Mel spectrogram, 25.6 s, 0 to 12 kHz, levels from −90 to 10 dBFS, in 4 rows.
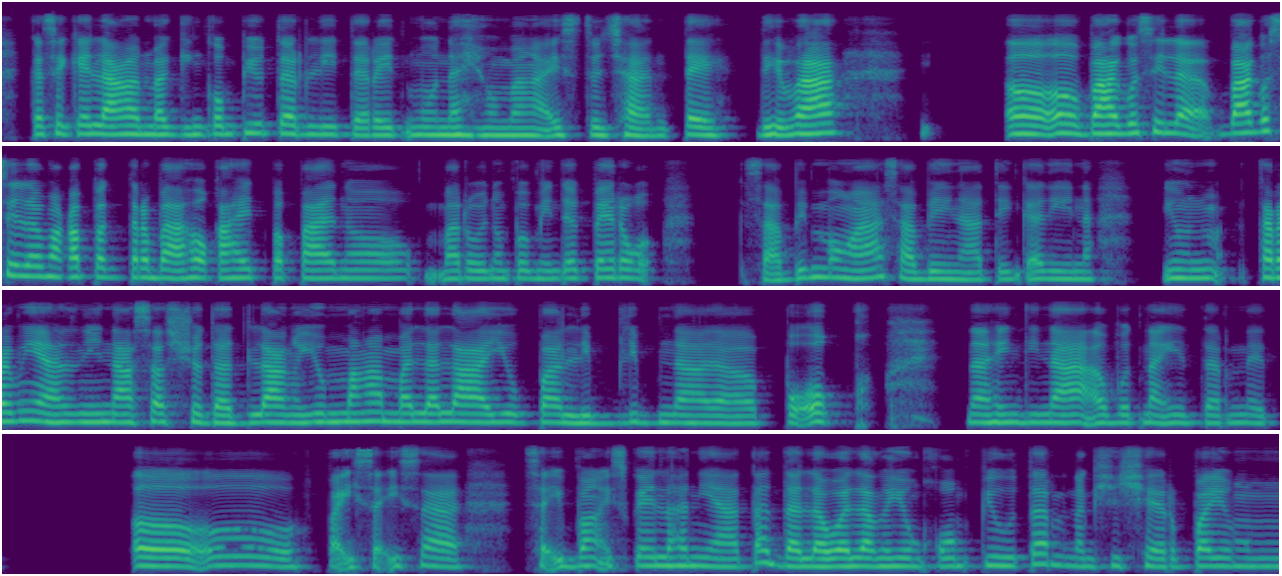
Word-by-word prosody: kasi 200 +2 0
kailangan 200 0 +4
maging 190 0 0
computer 215 0 0
literate 185 -2 -1
muna 185 0 +2
yung 175 0 0
mga 175 -3 +1
estudyante, 180 0 0
'di 185 +1 +2
ba? 215 +3 +8 0.8
Oo, 210 +1 +6
bago 215 +1 +7
sila, 230 -2 +1
bago 230 +6 +6
sila 265 -3 0
makapagtrabaho 215 -3 +2
kahit 205 +1 0
papaano 200 -1 -2
marunong 190 0 -4
pumindot, 195 +1 -4
pero 210 -1 -2 0.4
sabi 165 +6 -4
mo 220 -2 -2
nga, 200 +3 +1
sabi 180 -3 -2
natin 170 +1 -6
kanina, 185 -1 -3 0.4
yung 205 0 -2
karamihan 220 -2 +2
yung 200 0 0
nasa 195 +1 +1
siyudad 195 -3 -1
lang, 195 -1 +3
yung 205 +1 -1
mga 215 +1 0
malalayo 205 -1 +1
pa 195 -1 0
liblib 180 +2 -4
na 180 -2 -2 0.2
pook 205 +2 -2 0.5
na 195 0 +1
hindi 195 0 -2
naaabot 190 -1 0
ng 190 -2 -2
internet 185 -1 -7 0.7
oo, 200 -1 +1
paisa-isa 190 +1 -3 0.3
sa - - -7
ibang 195 +4 -2
eskuwelahan 210 0 -1
yata 190 -2 -3
dalawa 195 -2 +3
lang 195 -1 +2
yung 195 - -3
computer 205 +4 -3
nag-she-share 200 -2 -5
pa 205 - 0
yung 200 0 -5
195 Hz, 140 wpm, -23 LUFS, 185-210 Hz, 0.8 s, ba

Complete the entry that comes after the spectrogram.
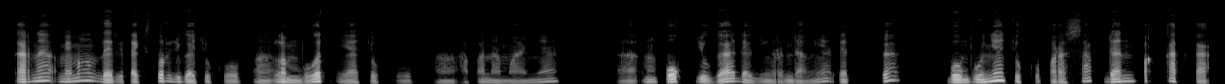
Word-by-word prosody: Karena 150 +9 +3
memang 160 +7 -1
dari 100 -2 +3
tekstur 140 +9 0
juga 105 -5 +1
cukup, 95 -1 -9
eee, 90 -2 -6
lembut 105 +4 +4 0.2
ya, 95 -1 -5
cukup, 90 -1 -14 0.2
eee, 85 -2 -13
apa 100 +2 -14
namanya, 95 +8 -9 0.6
eee, 90 0 -10
empuk 110 +3 +5
juga 105 +6 +3
daging 95 -2 -4
rendangnya 90 +8 -8
dan 105 - -1 0.3
juga 155 +3 +1 0.6
bumbunya 110 - +6
cukup 115 - -8
meresap 95 - -3
dan 130 +7 +1
pekat, - - -3 0.2
Kak. - - -1
100 Hz, 125 wpm, -26 LUFS, 95-125 Hz, 0.6 s, bumbunya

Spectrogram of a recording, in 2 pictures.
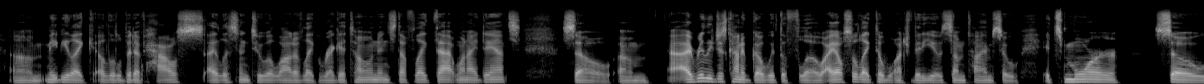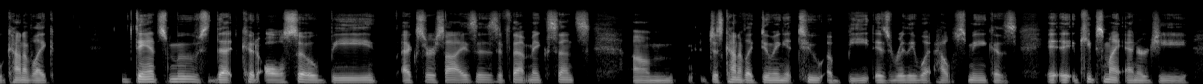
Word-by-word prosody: um, - - -8
maybe, 105 0 -3
like, 95 -2 -3
a 100 - -4
little 100 0 -7
bit 105 - -4
of 95 - -3
house. 100 +2 +4
I 105 - -2
listen 100 0 -2
to 100 -1 -3
a - - -4
lot 95 0 -4
of, 100 - -5
like, 95 -2 -5
reggaeton 105 +3 -5
and 105 0 -5
stuff 110 -1 -3
like 110 -2 -4
that 110 0 +1
when 105 0 -5
I 105 -1 -3
dance. 110 +1 -1 0.4
So, 85 -3 +4
um, 90 0 -8 0.2
I - - +4
really 145 +4 +2
just 130 -1 +2
kind 120 -3 +2
of 105 - -6
go 105 - 0
with 100 +1 -6
the 95 - -5
flow. 95 -1 -5
I - - +4
also 110 +2 +3
like 110 -3 0
to 105 - -2
watch 100 -3 -6
videos 95 -1 -5
sometimes, 95 0 0
so 90 -3 -1 0.3
it's - - +4
more 115 -3 -1 0.3
so 100 -3 +5
kind 105 -2 0
of, 100 - -3
like, 95 -2 -3 0.8
dance 125 -2 +7
moves 125 -3 +2
that - - +1
could - - -2
also 105 0 +5
be 100 0 -4 0.2
exercises 105 0 0
if - - -8
that 110 -1 -1
makes 105 -1 +1
sense. 110 -2 0 0.4
Um, 90 0 -6 0.4
just - - +3
kind 110 - +1
of, 105 - -3
like, 95 -4 -3
doing 100 -2 -2
it 95 - -6
to 100 -3 +2
a 95 - -5
beat 90 +3 -8
is 95 -2 +1
really 100 +1 -5
what 100 0 -7
helps 100 -2 -2
me, 100 -2 -5
'cause 90 -4 -1 0.3
i - - +3
it - - -2
keeps - - +9
my - - +1
energy, 90 -3 -5
100 Hz, 200 wpm, -26 LUFS, 95-110 Hz, 0.8 s, keeps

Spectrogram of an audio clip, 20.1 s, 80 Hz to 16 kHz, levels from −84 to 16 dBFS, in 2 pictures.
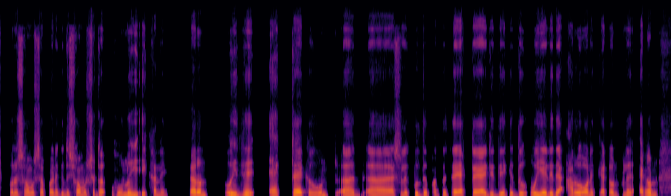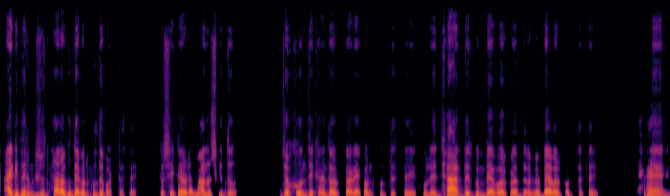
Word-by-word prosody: কোনো 120 - -1
সমস্যা 115 -1 -2
পড়ে 95 - 0
না। 105 - -3
কিন্তু 150 +4 -5
সমস্যাটা 155 +2 -1 0.2
হলোই 170 +7 +2 0.2
এখানে। 95 -3 -6 0.4
কারণ 160 +4 +7 0.4
ওই 200 - +7
যে 185 - +5 0.4
একটা 155 +4 -3
অ্যাকাউন্ট 140 - +1 0.3
আদ 105 -1 0 0.2
আ - - +2 0.3
আসলে 115 +2 -5
খুলতে 130 +1 0
পারতেছে। 125 0 -6
একটাই 125 +1 +2
আইডি 115 0 0
দিয়ে - - 0
কিন্তু 135 -1 -1 0.2
ওই 150 - +5
আইডি 145 0 +3
দিয়ে - - +2
আরো 150 +2 +3
অনেক 120 -2 -3
অ্যাকাউন্ট 125 0 -2
খুলে, 195 +5 -2
অ্যাকাউন্ট 200 +1 +2 0.3
আইডি 175 - +6
ভেরিফিকেশন 185 +1 -2
ছাড়াও 170 +2 +6
কিন্তু 185 -3 0
অ্যাকউন্ট 135 -3 0
খুলতে - - -1
পারতেছে। - - -12 0.4
তো - - -6
সে - - -3
কারণে 145 +3 +3
মানুষ 125 +2 0
কিন্তু - - -6 0.8
যখন 140 +5 +1
যেখানে 115 +1 -2
দরকার 105 0 0
অ্যাকাউন্ট 100 0 -3
খুলতেছে। 95 -1 -11 0.2
খুলে 95 0 -5 0.2
যার 110 - +7
যেরকম 105 -1 -1
ব্যবহার 95 0 +2
করার 100 -1 -1
দরকার 95 +1 -3
ব্যবহার 100 -1 +4
করতেছে। - - -9 0.8
হ্যাঁ। 100 -4 +1
120 Hz, 165 wpm, -24 LUFS, 105-155 Hz, 0.8 s, কারণ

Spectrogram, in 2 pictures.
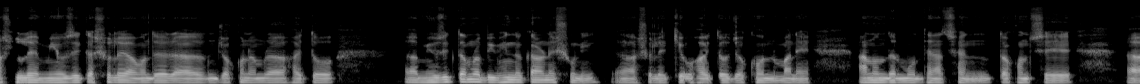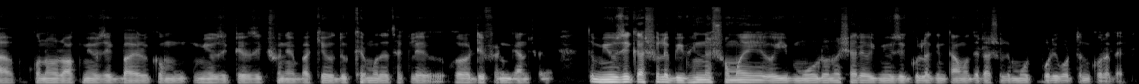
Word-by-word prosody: আসলে 105 -1 +1 0.2
মিউজিক 95 +1 +2
আসলে 105 +1 -1
আমাদের 95 +1 +1 0.2
আ - - +2 0.4
যখন 95 +2 -3
আমরা 95 0 0 0.2
হয়তো 95 +1 -3 0.9
আ - - -1 0.2
মিউজিক 105 +2 +2
তো - - -1
আমরা 120 0 +3
বিভিন্ন 105 +1 +3
কারণে 105 -1 +2
শুনি। 90 -4 -1 0.5
আসলে 90 +2 -4
কেউ 95 -1 0
হয়তো 95 0 0 0.2
যখন 95 +2 -2 0.2
মানে 90 -1 0 0.6
আনন্দের 95 -1 +3
মধ্যে 90 +1 -1
আছেন 90 +1 -3 0.3
তখন 95 +1 -1 0.2
সে 90 - -2 0.8
আ - - +4 0.4
কোনো 90 0 0 0.2
রক 85 -1 0
মিউজিক 85 -1 0
বা 85 - +2
এরকম 85 +1 -3 0.4
মিউজিক-টিউজিক 85 0 -1
শুনে 85 -2 -1
বা 85 - 0
কেউ 90 -1 +1
দুঃখের 90 +2 -2
মধ্যে 90 -1 +1
থাকলে 90 - -4 0.4
ও - - +1 0.2
ডিফারেন্ট 90 0 +1
গান 85 -1 0
শোনে। 85 - -9 0.4
তো - - -13
মিউজিক 115 +1 +8
আসলে 115 +1 +2
বিভিন্ন 105 +2 +4 0.2
সময়ে 105 0 +3 0.2
ওই 95 - +3 0.2
মুড 90 +1 +2
অনুসারে 95 +1 -1
ওই 95 - +2
মিউজিকগুলা 90 0 0
কিন্তু 90 -2 -3
আমাদের 85 0 -2
আসলে 90 +2 -6
মুড 90 -1 -1
পরিবর্তন 90 -1 -1
করে - - -2
দেয় - - -9
95 Hz, 155 wpm, -25 LUFS, 90-100 Hz, 0.9 s, মিউজিক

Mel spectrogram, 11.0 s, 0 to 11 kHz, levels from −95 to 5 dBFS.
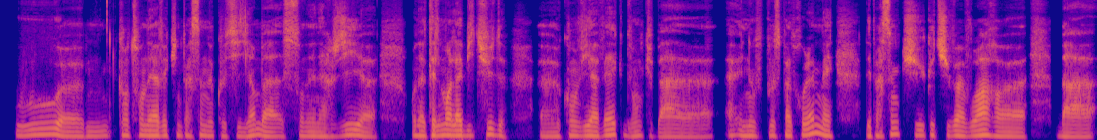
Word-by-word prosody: où, 135 +4 -5
hem, 105 +1 -7
quand 125 +1 0
on 125 - -3
est - - 0
avec 115 0 0
une 120 - -11
personne 120 +1 +3
au 110 - -8
quotidien, 105 +3 +1
ben, 100 -5 -4
son 110 +3 +3
énergie, 105 +5 +1
heu, 100 -5 -5 0.4
on 115 - -7
a 115 - -1
tellement 120 +3 +2
l'habitude, 120 +2 +3 0.4
heu, 100 +1 -7
qu'on 115 +2 -7
vit 115 +1 -1
avec, 125 +5 -2
donc, 110 0 -6
bah 90 -1 -5
heu, - - -15
elle 125 -2 -6
nous 115 0 -5
se - - -8
pose 115 - -1
pas 115 - -2
de - - -8
problème. 150 +7 -2
Mais 120 -7 -1 0.3
des - - -6
personnes 145 - +5
que 145 - -1
tu 120 -1 +7
que 125 - -4
tu 115 - +10
vas 115 -1 -1
voir, 115 +1 0
heu, 100 -1 -4 0.3
bah, 90 -1 -2
115 Hz, 235 wpm, -28 LUFS, 100-120 Hz, 0.4 s, tu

